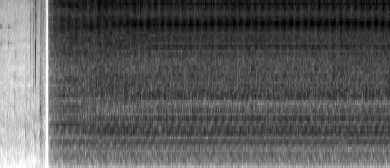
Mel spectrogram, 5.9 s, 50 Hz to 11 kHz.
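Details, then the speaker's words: Oil furnace power venter on a Beckett burner, last serviced about 3 years ago: loud steady motor drone with buzzy rattle pulsing about three times a second, vibration from a damaged fan blade. "Definitely making some noise there. We're gonna go check out why. Got a vibration. Up in that power venter."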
